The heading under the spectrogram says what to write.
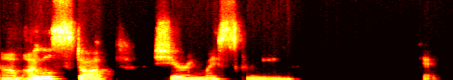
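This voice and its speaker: A woman's somewhat breathy voice with a dark, mellow tone and fairly even intonation. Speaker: physician presenting research. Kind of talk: lecture.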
